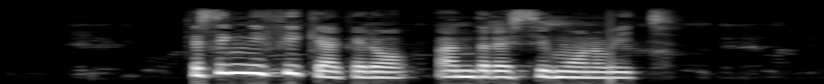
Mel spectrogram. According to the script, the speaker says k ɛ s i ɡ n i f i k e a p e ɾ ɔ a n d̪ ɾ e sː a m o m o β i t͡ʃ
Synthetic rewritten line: k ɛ s i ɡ n i f i k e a k e ɾ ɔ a n d̪ ɾ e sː i m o n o β i t͡ʃ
